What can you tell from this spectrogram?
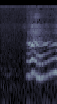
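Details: A Pembroke Welsh Corgi puppy indoors, trying to get its owners' attention while they eat dinner, gives a single rising nasal whine with clear harmonics lasting about half a second.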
